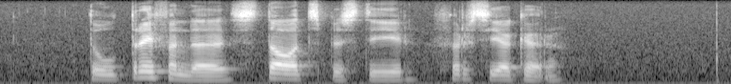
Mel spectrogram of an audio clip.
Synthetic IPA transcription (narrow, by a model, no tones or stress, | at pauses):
tulˠtrɛfəndəstɑːtsbəstiːrfərsiəkər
